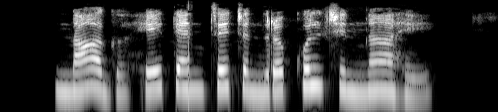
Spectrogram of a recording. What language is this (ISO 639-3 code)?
mar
